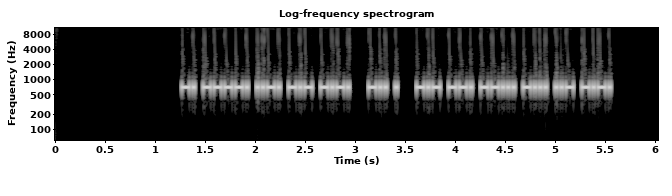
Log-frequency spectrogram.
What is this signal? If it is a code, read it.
Morse code, heard as a keyed tone, about 45 wpm, 700 Hz. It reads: N9FKC DE KG7BUC
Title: USA Callsign DE Callsign 45wpm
